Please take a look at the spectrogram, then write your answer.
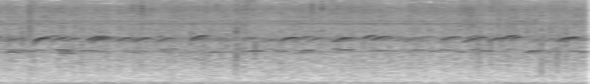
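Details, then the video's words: Big Island, Hawaii, in a rain shower: many coqui frogs calling together, each a quick low note followed by a higher upswept chirp, tightly repeated and overlapping, backed by continuous rainfall and splashing drops. "Tropical Rain & Coqui"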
